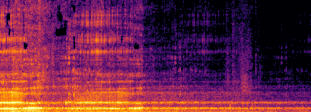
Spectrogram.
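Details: One long, loud, deep burp that fades out over a few seconds, with room noise; burping.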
